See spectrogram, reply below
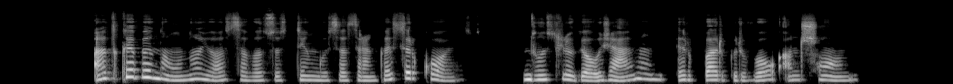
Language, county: Lithuanian, Panevėžys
